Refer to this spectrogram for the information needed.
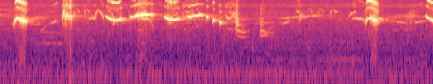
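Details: Oriental magpie-robin singing, used to prompt reluctant birds to respond: rich, varied whistles sliding up and down, mixed with harsh rasping chips and short falling notes, delivered in quick uneven bursts.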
